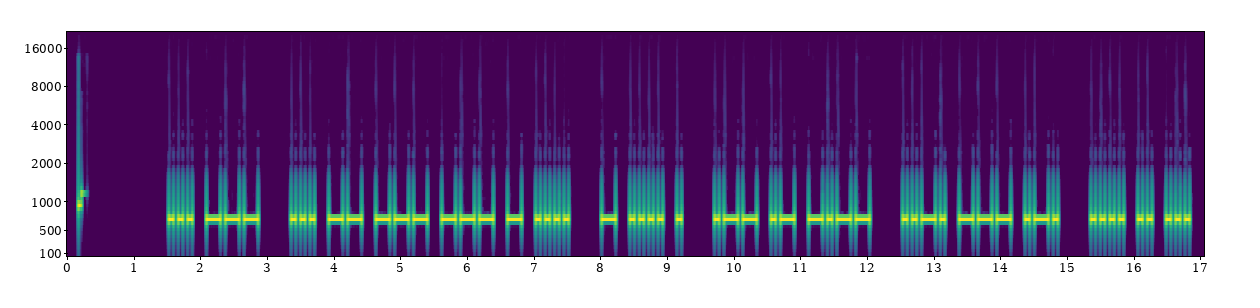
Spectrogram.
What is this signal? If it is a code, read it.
Morse code, heard as a keyed tone, about 17 wpm, 700 Hz. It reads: SO SMOOTH THE WAY FOR HIS
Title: Sentences from Top 1400 Words 17wpm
